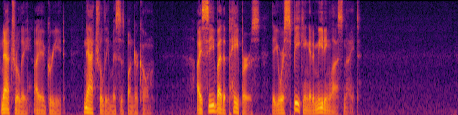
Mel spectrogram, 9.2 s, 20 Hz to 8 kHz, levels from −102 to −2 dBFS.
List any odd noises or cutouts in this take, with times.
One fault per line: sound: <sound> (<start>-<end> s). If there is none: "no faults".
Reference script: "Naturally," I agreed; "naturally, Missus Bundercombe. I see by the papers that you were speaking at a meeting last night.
no faults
